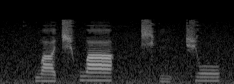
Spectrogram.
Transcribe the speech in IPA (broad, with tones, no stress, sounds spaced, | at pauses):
kʰ w a˧ t͡ɕʰ w a˦ | t͡ɕʰ i˨ ʔ t͡ɕ o˦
